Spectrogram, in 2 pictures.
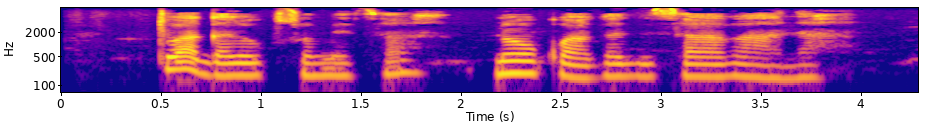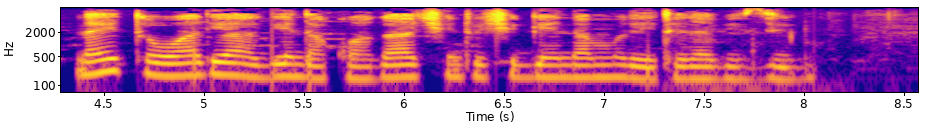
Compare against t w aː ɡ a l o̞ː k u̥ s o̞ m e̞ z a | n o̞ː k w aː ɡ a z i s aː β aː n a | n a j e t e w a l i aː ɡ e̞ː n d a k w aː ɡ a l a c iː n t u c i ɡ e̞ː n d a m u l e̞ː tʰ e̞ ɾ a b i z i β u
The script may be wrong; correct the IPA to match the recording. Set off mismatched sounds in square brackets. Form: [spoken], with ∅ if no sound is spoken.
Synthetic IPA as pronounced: t w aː ɡ a l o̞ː k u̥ s o̞ m e̞ [s] a | n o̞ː k w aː ɡ a z i s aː β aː n a | n a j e t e w a l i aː ɡ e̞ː n d a k w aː ɡ a l a c iː n t u c i ɡ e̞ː n d a m u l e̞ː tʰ e̞ ɾ a [β] i z i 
